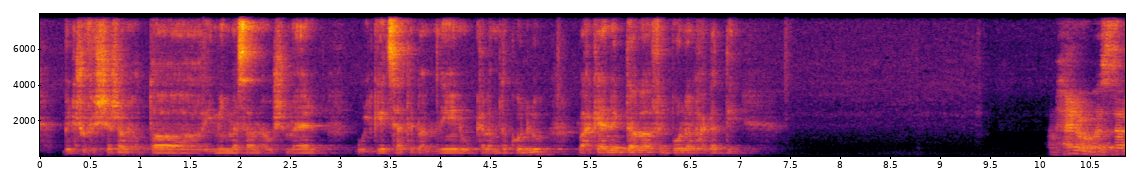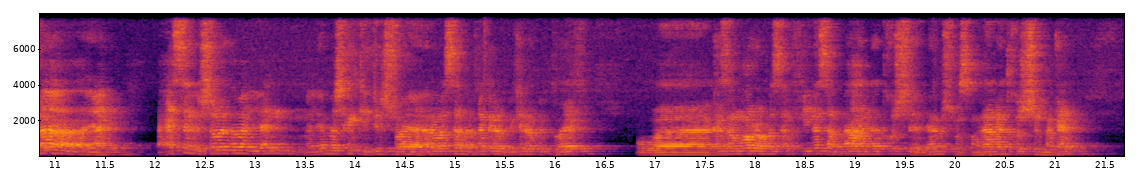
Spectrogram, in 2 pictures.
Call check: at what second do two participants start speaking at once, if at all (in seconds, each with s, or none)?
none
